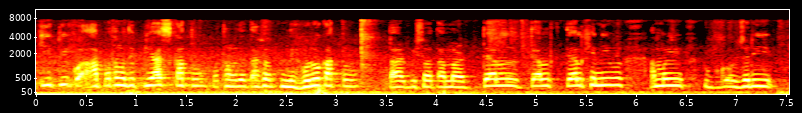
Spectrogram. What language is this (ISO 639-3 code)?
asm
